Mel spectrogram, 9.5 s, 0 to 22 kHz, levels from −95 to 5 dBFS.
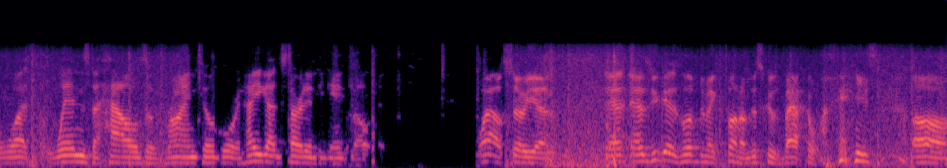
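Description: From 0.38 to 0.48 s, AMR bit errors corrupt weakly protected bits, misplacing excitation pulses and gains. The sound turns gargly and scratchy, and the spectrogram shows smeared, broken harmonics. From 1.90 to 5.06 s, overdone noise removal mutes bands near its noise estimate, so the background drops and breaks up, with near-black gaps dotted by twinkling specks. The bit errors return from 7.89 to 8.06 s as a brief hoarse burst.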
